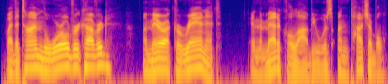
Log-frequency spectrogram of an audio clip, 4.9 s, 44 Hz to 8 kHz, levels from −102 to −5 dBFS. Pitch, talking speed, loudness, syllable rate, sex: 100 Hz, 185 wpm, -18 LUFS, 6.7 syllables/s, male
